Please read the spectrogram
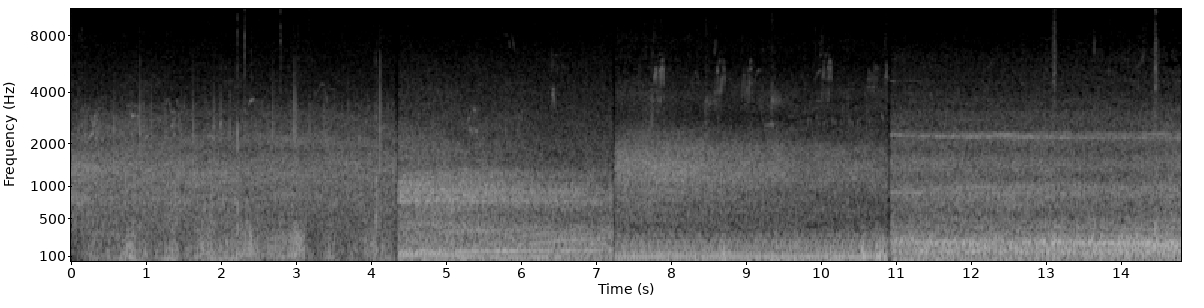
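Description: Outdoor road traffic: passing and running car engines with steady hum, the background changing abruptly several times. A steady high tone over a low hum runs through the last few seconds.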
